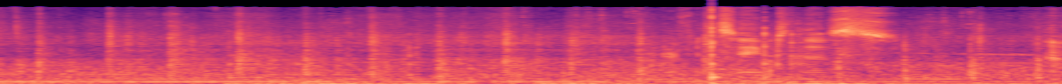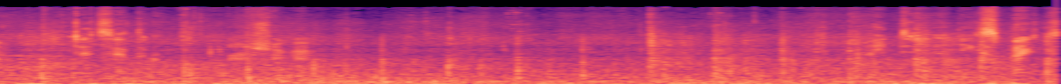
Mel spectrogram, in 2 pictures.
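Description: Footsteps crunch on cobblestones at a steady pace.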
